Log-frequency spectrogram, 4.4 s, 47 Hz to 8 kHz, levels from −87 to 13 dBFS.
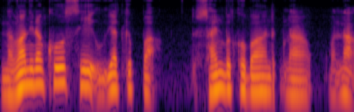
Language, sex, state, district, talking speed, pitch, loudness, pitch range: Garo, male, Meghalaya, West Garo Hills, 95 wpm, 130 Hz, -21 LUFS, 115-150 Hz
